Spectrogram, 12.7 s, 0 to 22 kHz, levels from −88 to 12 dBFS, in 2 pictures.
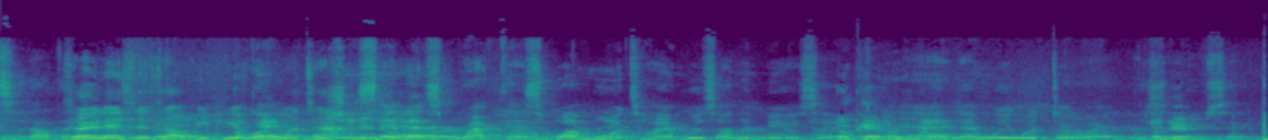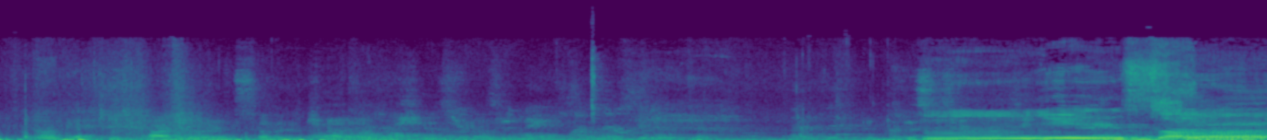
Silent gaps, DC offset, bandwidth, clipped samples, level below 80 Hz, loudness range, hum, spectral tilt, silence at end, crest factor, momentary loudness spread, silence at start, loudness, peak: none; under 0.1%; 16.5 kHz; under 0.1%; -66 dBFS; 12 LU; none; -5.5 dB/octave; 0 s; 16 dB; 20 LU; 0 s; -19 LUFS; -4 dBFS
